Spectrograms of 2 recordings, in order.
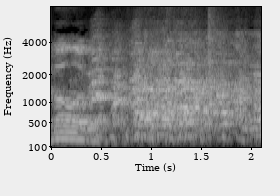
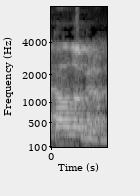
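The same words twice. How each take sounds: First: Drawn out slowly through a laugh; slow, amused warning; slow laughing plea. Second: Said in the usual way. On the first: Real, not acted. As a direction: stretch it out, giggling.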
